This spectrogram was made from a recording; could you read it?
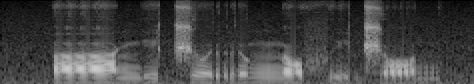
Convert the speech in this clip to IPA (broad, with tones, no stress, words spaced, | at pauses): aː˨˦ŋi˦t͡ʃʊ˦˨ rʊ˦ŋnɔ˨fi˨d͡ʒɔ˨n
